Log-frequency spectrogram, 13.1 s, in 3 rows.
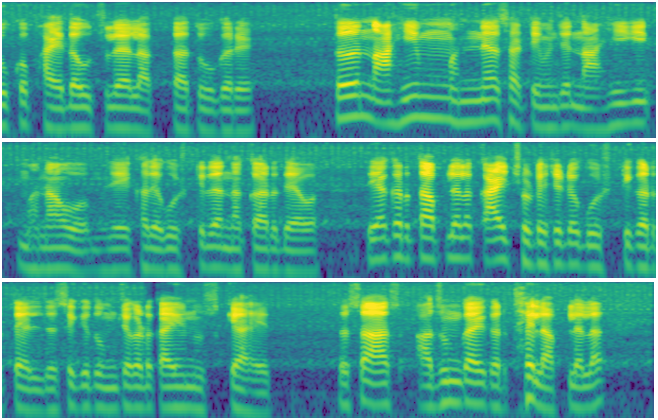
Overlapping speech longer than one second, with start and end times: none

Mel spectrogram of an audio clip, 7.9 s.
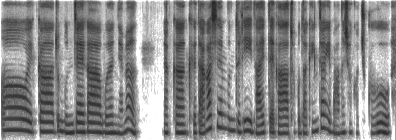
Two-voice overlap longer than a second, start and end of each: none

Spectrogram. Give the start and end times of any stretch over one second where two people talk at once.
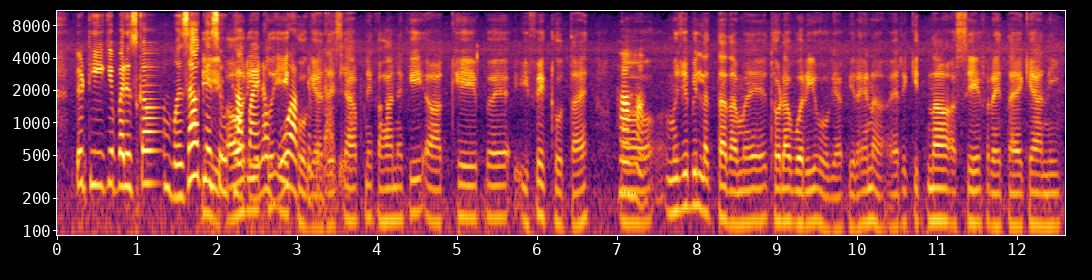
1.9-3.7

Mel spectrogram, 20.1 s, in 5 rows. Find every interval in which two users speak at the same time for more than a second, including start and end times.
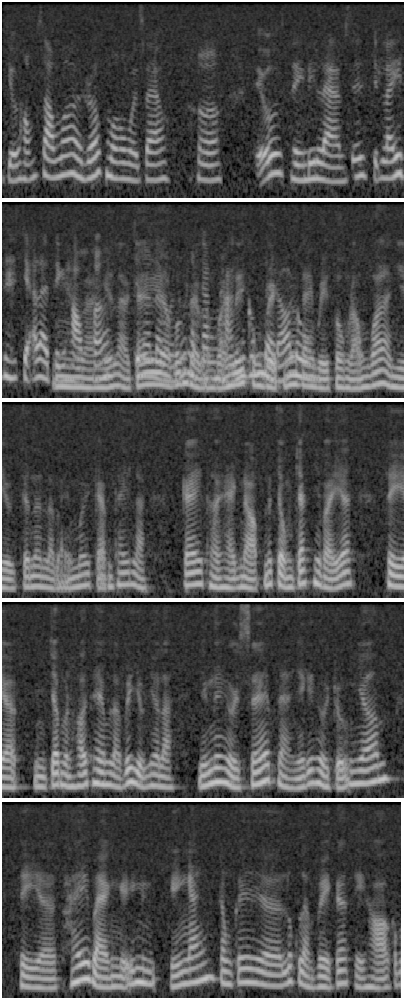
4.5-7.2

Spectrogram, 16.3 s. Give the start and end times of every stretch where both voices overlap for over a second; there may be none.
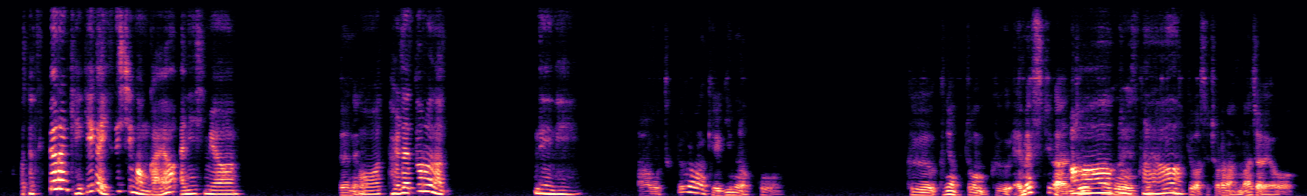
13.4-14.8

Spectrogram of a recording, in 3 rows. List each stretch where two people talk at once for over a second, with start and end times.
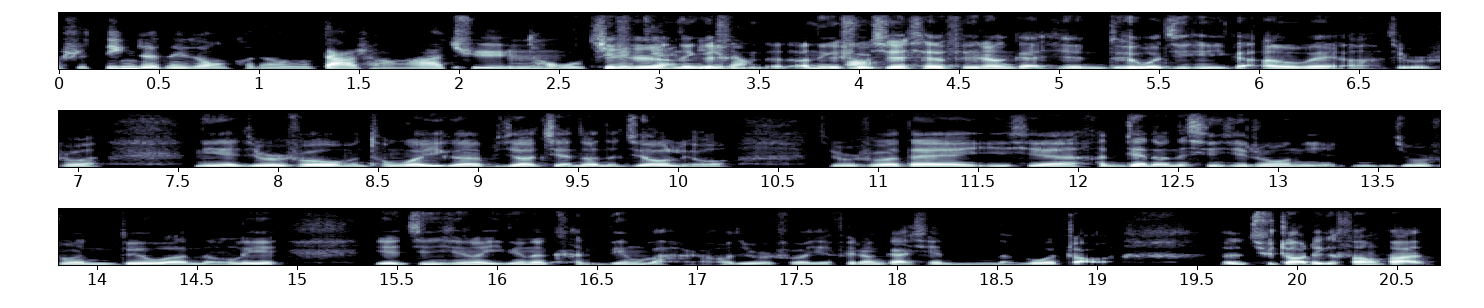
2.2-3.5

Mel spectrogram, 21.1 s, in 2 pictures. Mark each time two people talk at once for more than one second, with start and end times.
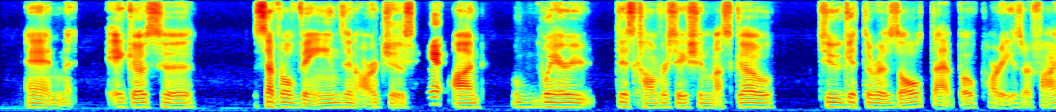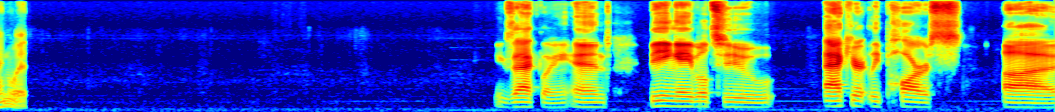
none

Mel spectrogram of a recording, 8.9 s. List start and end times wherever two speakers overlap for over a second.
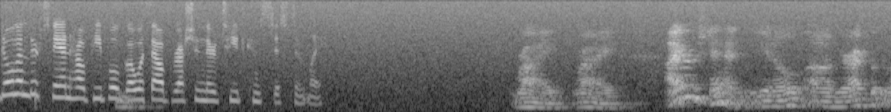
none

